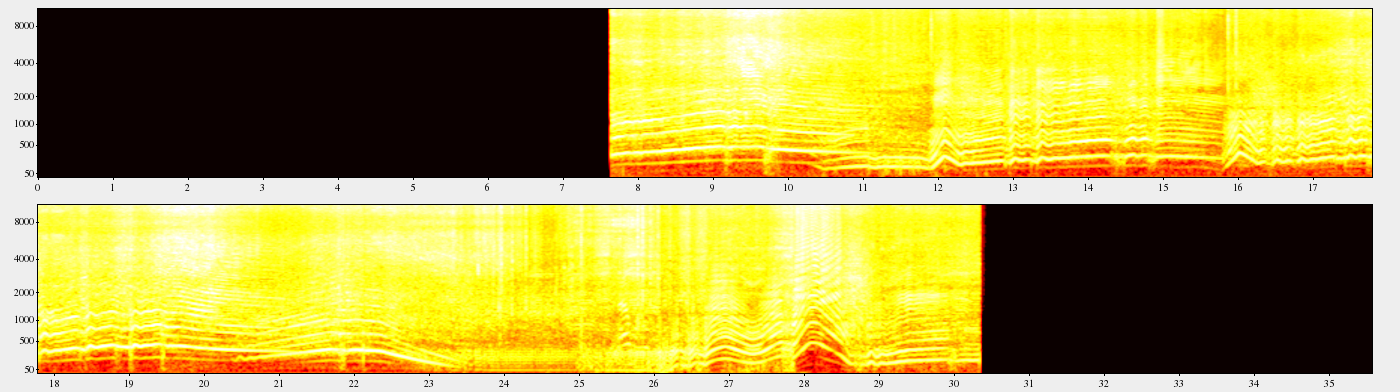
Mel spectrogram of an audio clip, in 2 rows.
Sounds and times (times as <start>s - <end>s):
Motorcycle: 7.7s - 30.4s
Speech: 25.4s - 26.0s.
